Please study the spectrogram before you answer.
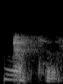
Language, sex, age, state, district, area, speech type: Hindi, female, 60+, Madhya Pradesh, Gwalior, rural, conversation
